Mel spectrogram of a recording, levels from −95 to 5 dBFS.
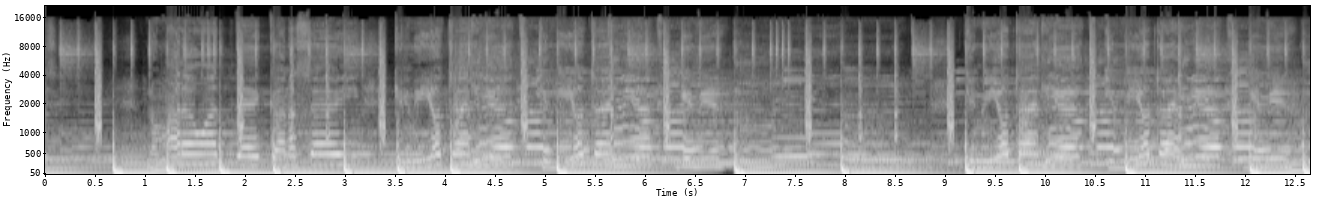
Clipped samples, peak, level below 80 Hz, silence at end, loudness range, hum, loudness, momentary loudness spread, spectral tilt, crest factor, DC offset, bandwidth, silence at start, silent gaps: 1%; 0 dBFS; -12 dBFS; 0 s; 2 LU; none; -11 LUFS; 5 LU; -5.5 dB/octave; 8 dB; under 0.1%; 16.5 kHz; 0 s; none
